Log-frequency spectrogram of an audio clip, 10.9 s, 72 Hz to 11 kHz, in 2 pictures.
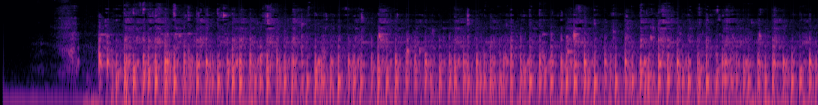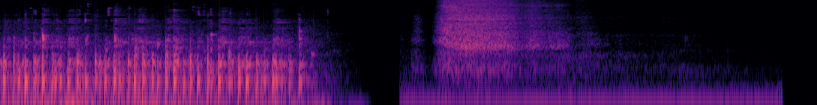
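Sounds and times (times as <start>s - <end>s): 
hookah smoking: 0.4s - 7.8s.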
